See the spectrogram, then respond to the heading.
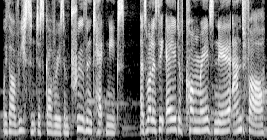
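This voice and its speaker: An actress voicing a wise, composed sorceress in a video game, speaking in a measured, formal and assured way. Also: female voice, medium pitch, faint music behind, close to an everyday voice.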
